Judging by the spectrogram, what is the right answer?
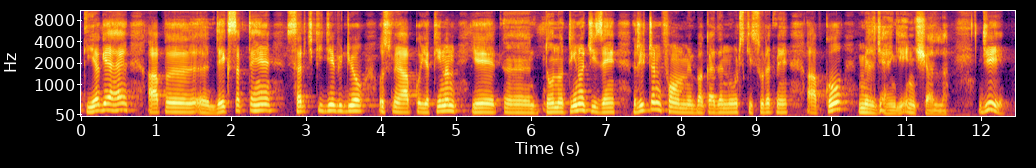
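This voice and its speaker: A man's voice: on the high side, darkish tone. A man from Pakistan teaching a school language lesson, patiently going through the exercises and spelling out words sound by sound. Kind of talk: explaining textbook exercises.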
